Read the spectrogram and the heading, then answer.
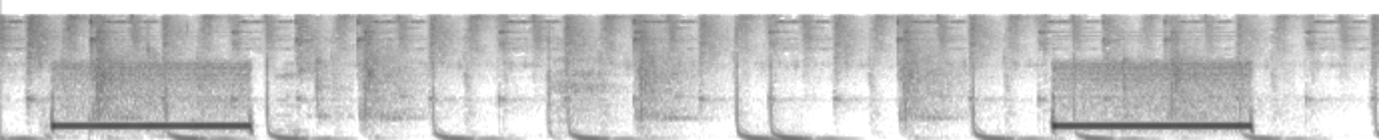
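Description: Two long, steady ringback tones of an outgoing phone call, about five seconds apart, sound clearly over a quieter, regular thumping music beat.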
